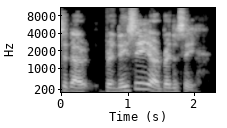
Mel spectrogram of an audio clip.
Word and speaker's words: Brindisi: So do you pronounce it Brindisi or Brindisi? Brindisi, Brindisi.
